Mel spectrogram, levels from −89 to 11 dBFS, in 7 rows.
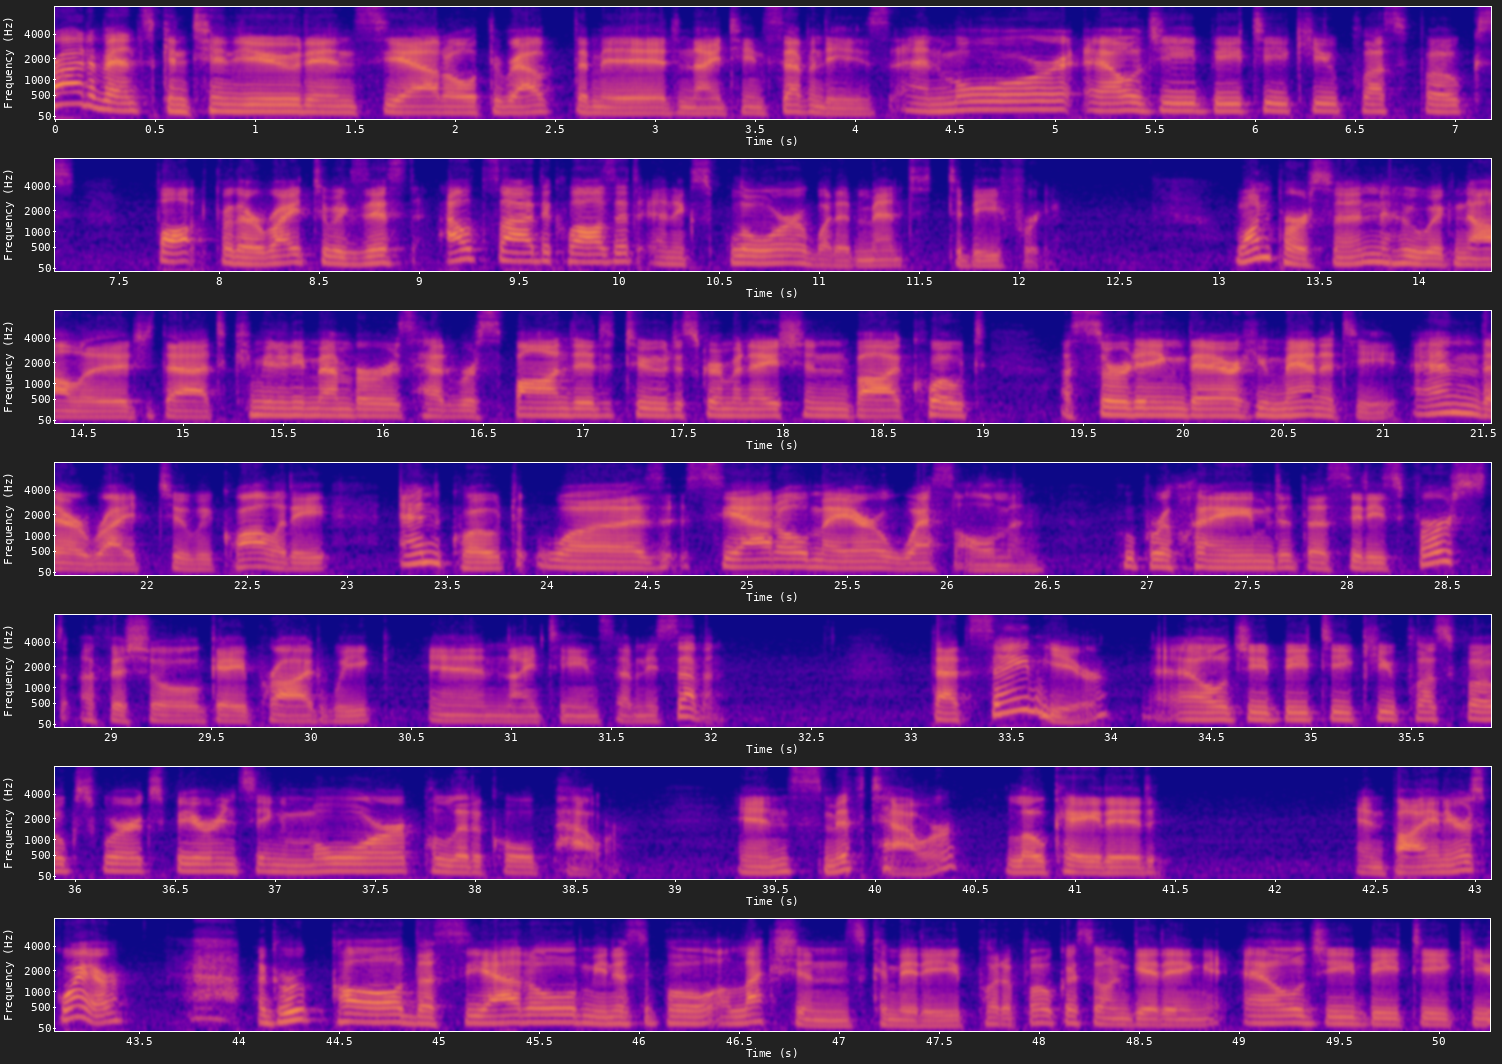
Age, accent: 30-49, American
